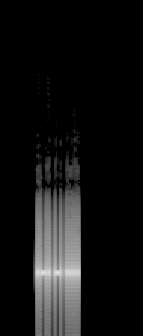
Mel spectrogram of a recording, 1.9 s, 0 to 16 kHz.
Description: Morse code, heard as a keyed tone, about 50 wpm, 700 Hz. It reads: RTH
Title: Top Three Letter Combinations in Words 50wpm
